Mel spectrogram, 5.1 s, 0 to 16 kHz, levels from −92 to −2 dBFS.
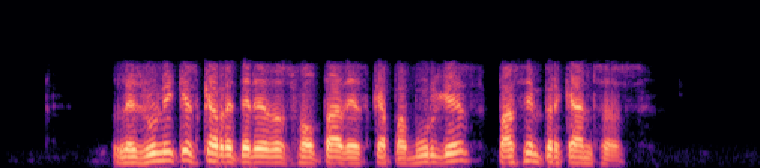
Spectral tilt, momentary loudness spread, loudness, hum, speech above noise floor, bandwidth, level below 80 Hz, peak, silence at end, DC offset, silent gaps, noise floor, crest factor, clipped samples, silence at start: -11.5 dB/octave; 7 LU; -16 LUFS; none; 66 dB; 4 kHz; -60 dBFS; -2 dBFS; 0.95 s; under 0.1%; none; -81 dBFS; 14 dB; under 0.1%; 0.75 s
